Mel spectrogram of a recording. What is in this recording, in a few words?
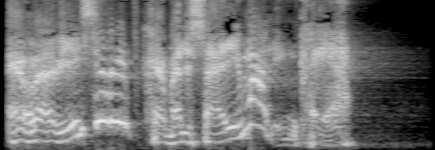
attack, ru; Slark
